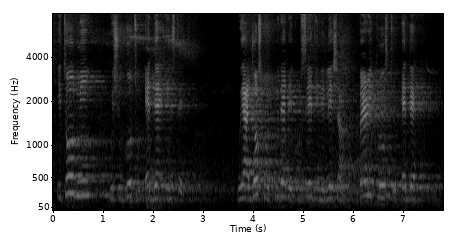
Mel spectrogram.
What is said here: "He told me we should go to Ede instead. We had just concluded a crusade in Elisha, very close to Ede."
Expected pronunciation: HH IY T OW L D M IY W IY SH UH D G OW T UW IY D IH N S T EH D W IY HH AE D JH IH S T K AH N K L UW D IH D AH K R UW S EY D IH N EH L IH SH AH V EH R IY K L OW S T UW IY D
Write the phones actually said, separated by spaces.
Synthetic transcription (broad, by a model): HH IY T OW L D M IY W IY SH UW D G OW T UW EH D IH N S T EH D W IY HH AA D JH IH S T K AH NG K L UW D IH D AH K UW S EY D IH N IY L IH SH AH V EH R IY K L OW S T UW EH D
